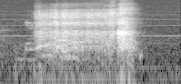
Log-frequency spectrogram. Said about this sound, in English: I got sneeze. I got sneeze. Fuck. I need to get rid of these fucking sniffles.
